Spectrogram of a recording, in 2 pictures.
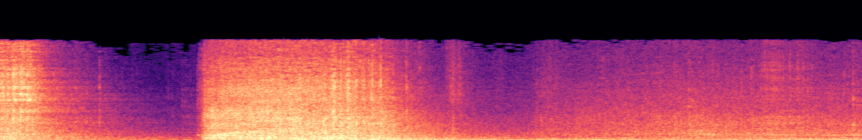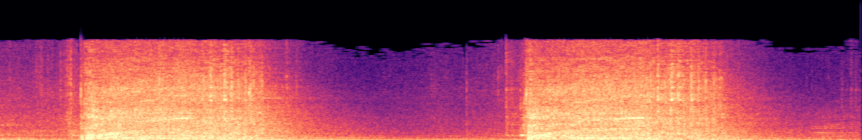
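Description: A sewing machine stitches through fabric in short runs.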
